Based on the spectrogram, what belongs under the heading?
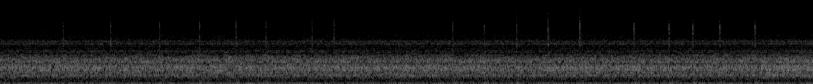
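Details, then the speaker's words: Kernow DW900 CB27/81 UK FM CB radio (about 1990) on receive: constant loud hiss with sharp ticks about twice a second, interference from a nearby 1970s 5ft fluorescent light refitted with an electronic ballast replacing the failed traditional one. "I replaced the inid with a really expensive electronic ballast which was Swiss made which I got from RS Components and it causes so much interference it's unbelievable"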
